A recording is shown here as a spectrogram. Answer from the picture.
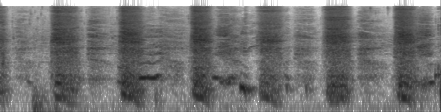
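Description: A man breathing hard in ice-cold water, giving forceful, voiced exhales about every two-thirds of a second. This is the deliberate hard-exhale breathing used to ride out the cold shock of a plunge.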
